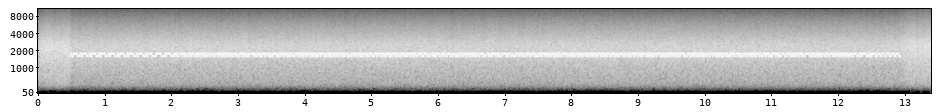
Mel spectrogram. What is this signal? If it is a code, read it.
NAVTEX (SITOR-B), 100 baud, 170 Hz shift, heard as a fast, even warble, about 1700 Hz centre, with radio static. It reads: 70140 57746 38236 41768 92577 02592 75330 78312 44234 85617 09598 24784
